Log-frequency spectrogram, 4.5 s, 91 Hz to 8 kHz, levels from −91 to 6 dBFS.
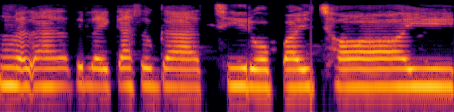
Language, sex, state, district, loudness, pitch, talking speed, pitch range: Hindi, female, Bihar, Sitamarhi, -14 LUFS, 255 Hz, 80 wpm, 255-265 Hz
